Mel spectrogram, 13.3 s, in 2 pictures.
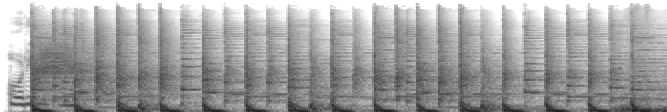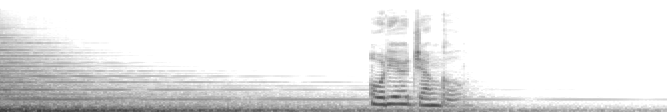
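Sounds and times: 
Chinese logo jingle: 0.3 - 10.4.

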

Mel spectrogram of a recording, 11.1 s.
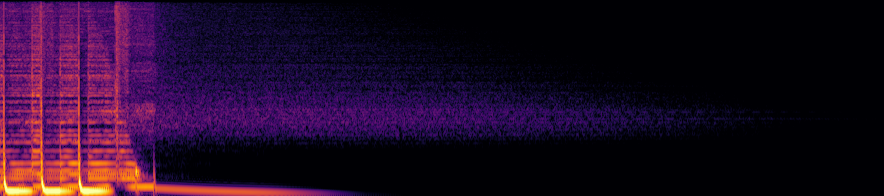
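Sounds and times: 
electronic dance music: 0.0 - 2.2.

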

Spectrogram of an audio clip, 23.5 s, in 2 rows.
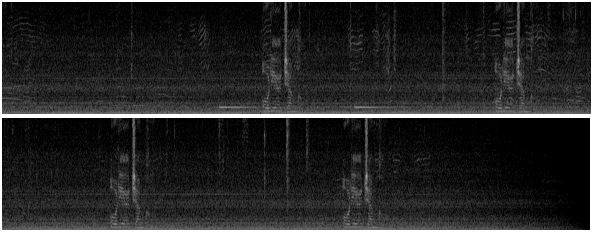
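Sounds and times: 
plane taking off heard from the interior: 0.0 - 23.4.

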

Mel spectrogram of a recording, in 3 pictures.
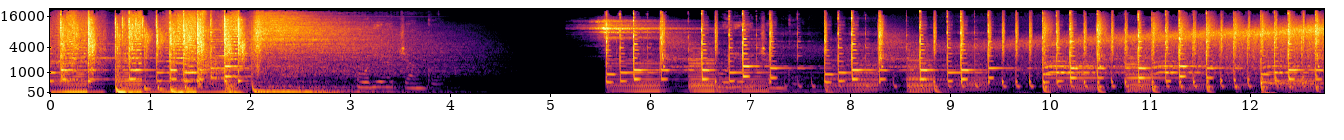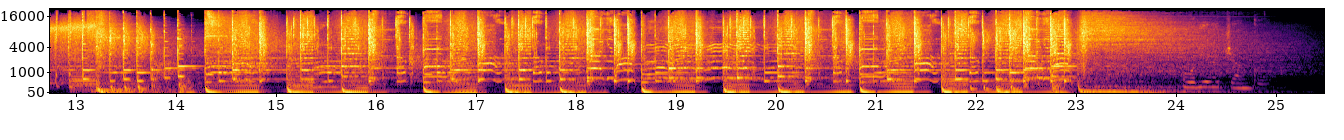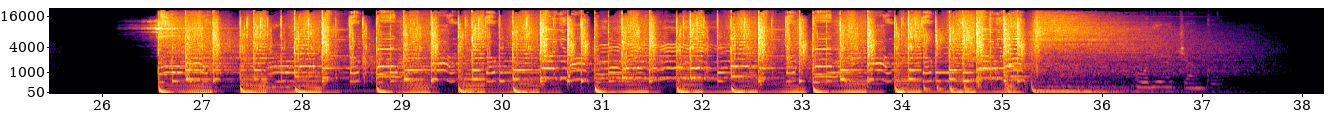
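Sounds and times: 
uplifting lifestyle pop logo: 0.0 - 2.7, 5.5 - 23.5, 26.6 - 35.7.

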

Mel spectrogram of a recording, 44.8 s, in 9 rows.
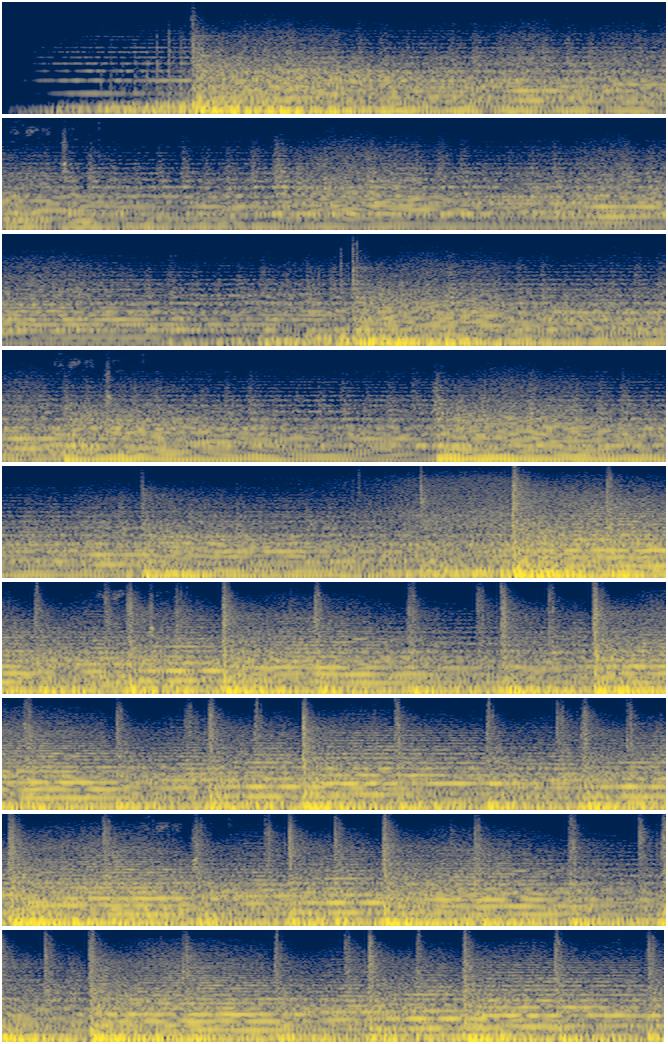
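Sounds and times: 
majestic villain music: 0.1 - 44.8.

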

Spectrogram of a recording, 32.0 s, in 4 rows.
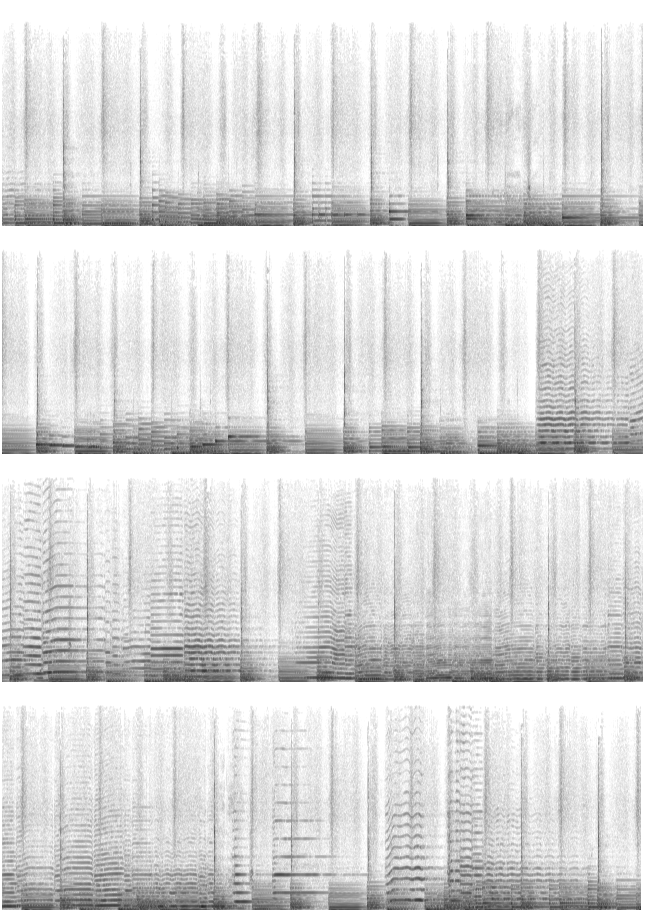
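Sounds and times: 
violin: 0.0 - 0.9, 14.7 - 32.0
jazz piano: 0.0 - 32.0.

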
